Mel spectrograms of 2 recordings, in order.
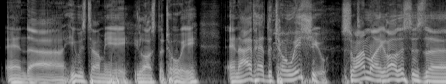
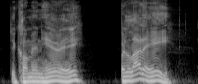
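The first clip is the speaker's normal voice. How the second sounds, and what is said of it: Imitated Canadian accent, tight-lipped. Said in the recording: “Canadian accent ... they sound like this ... They sound like us, but like a little bit tighter lip”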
